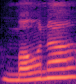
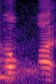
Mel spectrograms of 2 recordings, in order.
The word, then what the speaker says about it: Moana: How do I pronounce Moana? Mona? Moana.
